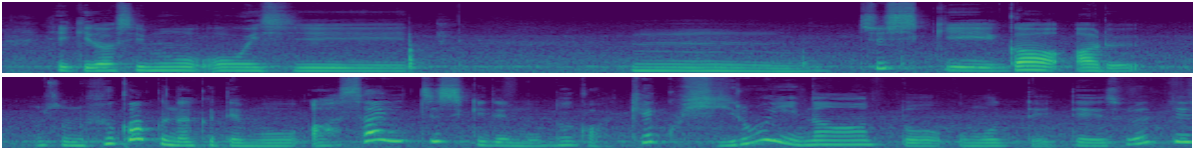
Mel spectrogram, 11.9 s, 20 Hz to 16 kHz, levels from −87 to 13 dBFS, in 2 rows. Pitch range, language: 155-220 Hz, Japanese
